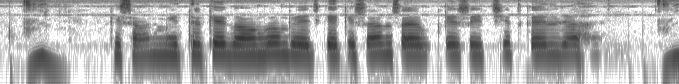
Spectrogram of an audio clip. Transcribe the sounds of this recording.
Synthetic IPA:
kɪsaːnmɪt̪ɾəkeɡãːŋɡə̃mbʱeːd͡ʒkekɪsaːnsəɦbkesit͡ʃʰɪt̪kəɪld͡ʒaːɦɛː

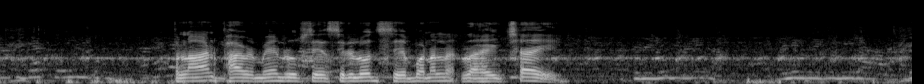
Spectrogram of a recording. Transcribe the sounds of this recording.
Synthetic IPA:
plaɳʈ̚pʰajəɾmenɾupsesiɾilod͡ʒsebənəlɾəɦɛt͡ʃʰəɪ

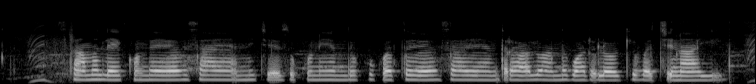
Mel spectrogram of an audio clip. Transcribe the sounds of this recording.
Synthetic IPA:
ʃɾɐmɐleːkuɳɖaːʋjɐʋɐsaːjaːnːit͡ʃe̞̰ːsukune̞ːnd̪ukukɔt̪ːɐʋjɐʋɐsaːjɐjɐnt̪ɐɾaːluɐnd̪ɐbaːʈulo̞ːkiʋɐt͡ʃːinaːji

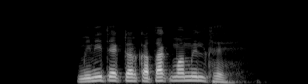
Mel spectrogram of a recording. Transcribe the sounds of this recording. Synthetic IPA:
miniʈek̚ʈəɾkət̪akmãmɪlt̪ʰe

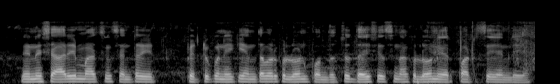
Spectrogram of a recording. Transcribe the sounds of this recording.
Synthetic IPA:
nenːuʃaːɾiːmaːt͡ʃiŋɡseɳʈɐɾ | pe̞ʈːukuneːkiɛnt̪ɐʋɐɾɐkulo̞ːnpond̪ɐt͡ʃːud̪ɐjɐt͡ʃeːsinaːkuloːneːɾpaːʈu̥t͡ʃɛːjɐɳɖi

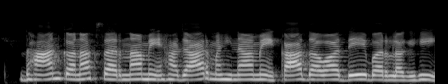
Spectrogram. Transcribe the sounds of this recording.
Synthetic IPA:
d̪ʱankənəksəɾnamẽɦəd͡ʒaɾməɦinamẽkad̪əʋad̪ebəɾləɡɦi

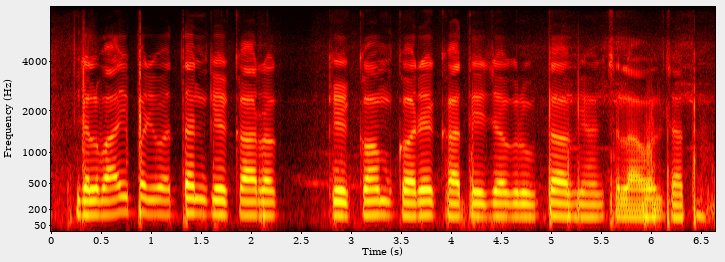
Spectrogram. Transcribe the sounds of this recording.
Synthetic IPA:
d͡ʒəlbaːipəɾɪwəɾt̪ənkekaɾək | kːekəmkəɾekʰaːt̪eɾd͡ʒəɡɾuɡt̪aəbʱijaːnt͡ʃə̰la̰ːʋə̰ld͡ʒaːt̪a

